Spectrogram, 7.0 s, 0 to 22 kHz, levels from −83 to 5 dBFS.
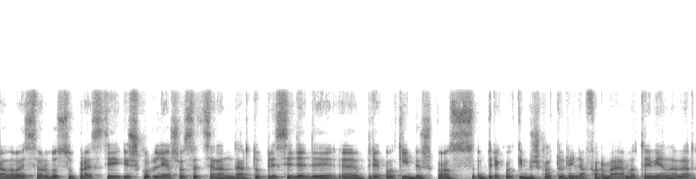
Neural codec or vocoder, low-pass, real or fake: none; 10.8 kHz; real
